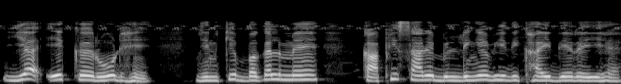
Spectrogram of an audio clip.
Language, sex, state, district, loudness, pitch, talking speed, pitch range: Hindi, male, Jharkhand, Deoghar, -17 LUFS, 195 Hz, 155 wpm, 180-220 Hz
